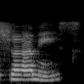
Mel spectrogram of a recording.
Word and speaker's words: Shanice: me how to say it my name is shaunice last name is um my business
